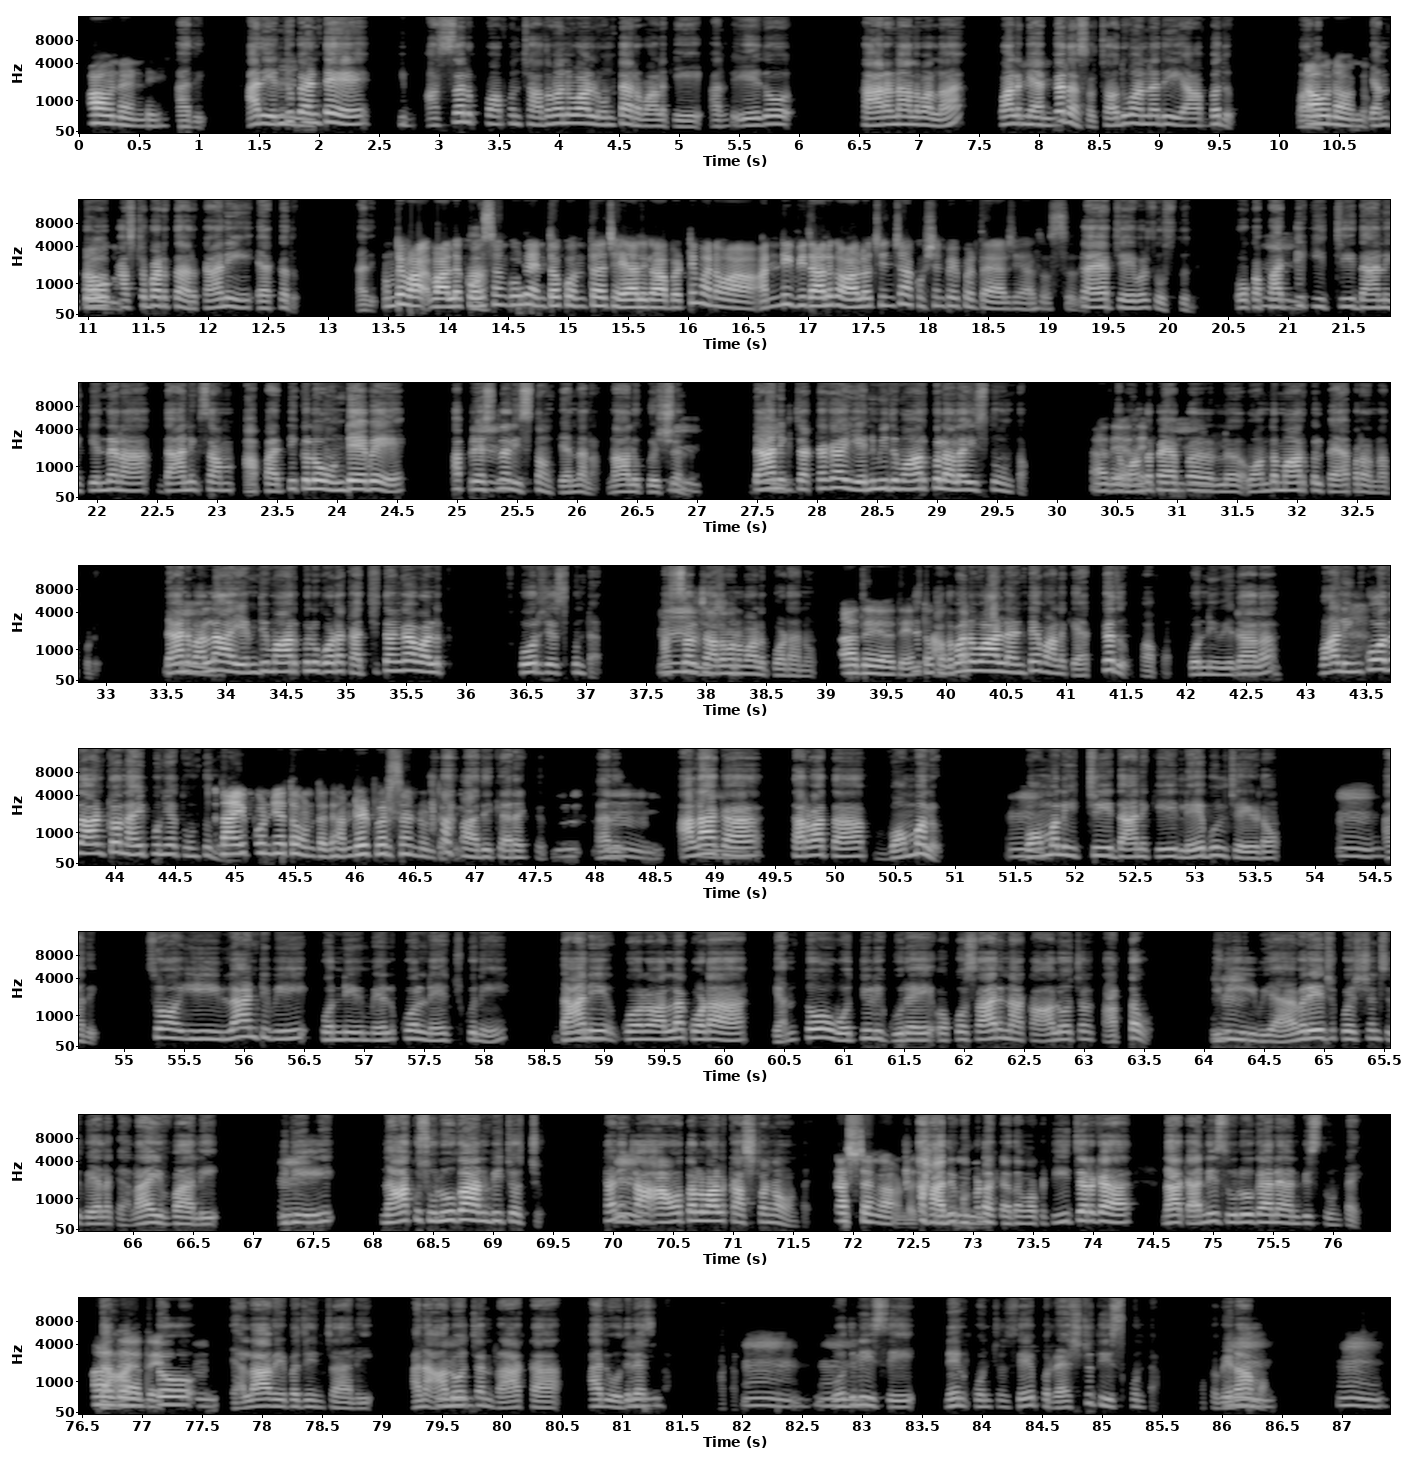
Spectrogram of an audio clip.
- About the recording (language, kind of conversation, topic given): Telugu, podcast, ఆలోచనలు నిలిచిపోయినప్పుడు మీరు ఏమి చేస్తారు?
- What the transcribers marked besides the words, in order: other background noise; in English: "క్వశ్చన్ పేపర్"; in English: "సమ్"; in English: "స్కోర్"; chuckle; tapping; in English: "హండ్రెడ్ పర్సెంట్"; chuckle; in English: "కరెక్ట్"; in English: "లేబుల్"; in English: "సో"; in English: "యావరేజ్ క్వశ్చన్స్"; laughing while speaking: "అది కూడా కదా!"; in English: "టీచర్‌గా"; in English: "రెస్ట్"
